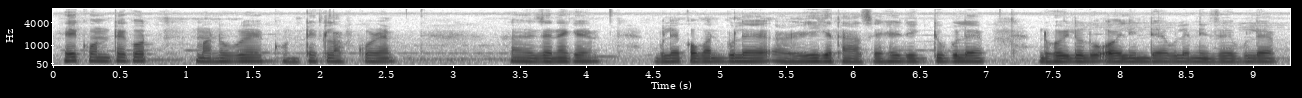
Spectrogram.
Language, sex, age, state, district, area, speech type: Assamese, male, 18-30, Assam, Dibrugarh, urban, spontaneous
